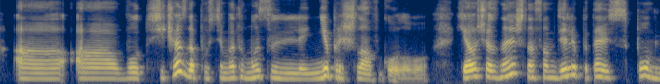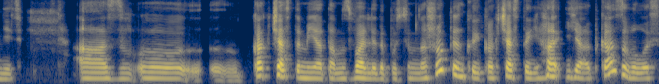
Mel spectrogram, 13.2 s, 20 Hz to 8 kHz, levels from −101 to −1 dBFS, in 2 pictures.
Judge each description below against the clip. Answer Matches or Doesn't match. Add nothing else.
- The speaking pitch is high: Doesn't match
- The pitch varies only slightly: Doesn't match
